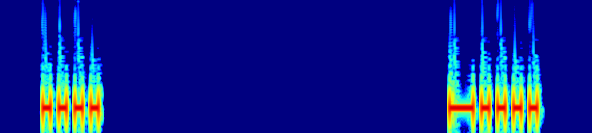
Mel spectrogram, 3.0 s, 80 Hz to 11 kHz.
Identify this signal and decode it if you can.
Morse code, heard as a keyed tone, about 30 wpm, spaced as for 5 wpm, 700 Hz. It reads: H6
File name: Lesson 38d - Letter q - Two Characters 30wpm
